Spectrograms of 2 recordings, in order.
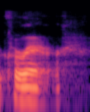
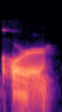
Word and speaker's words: Corer: So did anyone else have questions for Carrere? Doesn't look like it, right? Okay, I just wanted to read. Yes. Yeah, just a quick thing on pronunciation. I believe it's Arndt and Corer.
